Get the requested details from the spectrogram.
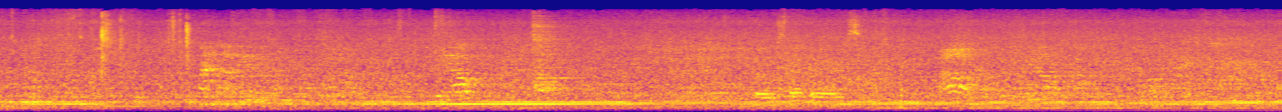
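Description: A vehicle's engine hums steadily while moving slowly.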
